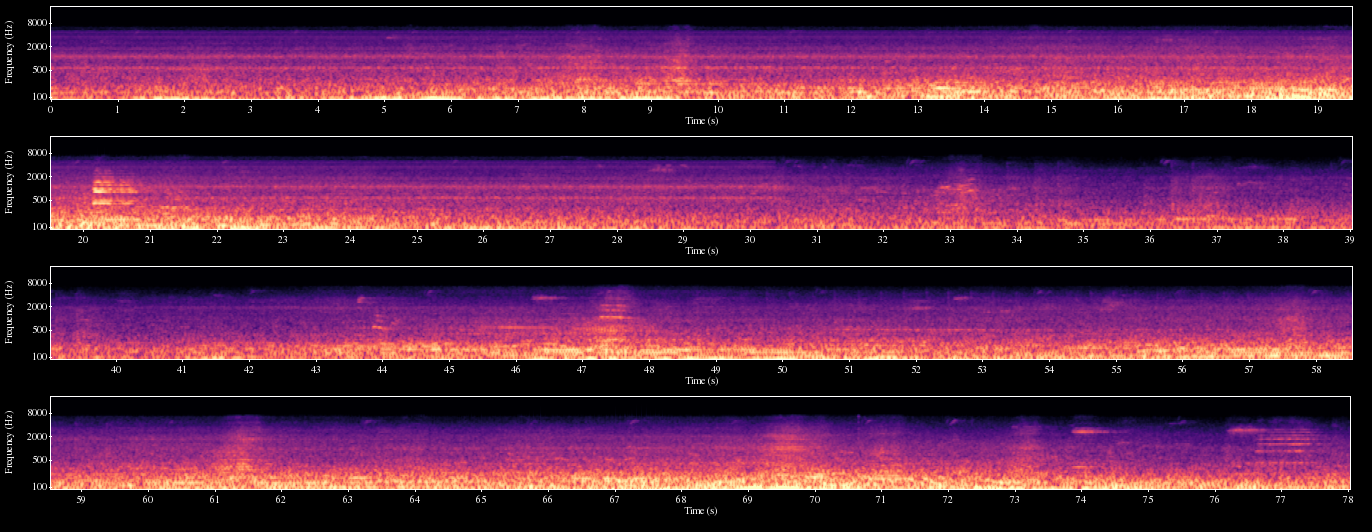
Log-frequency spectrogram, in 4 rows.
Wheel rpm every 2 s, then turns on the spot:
0, 0, 0, 0, 0, 0, 0, 0, 0, 0, 0, 0, 0, 0, 0, 0, 0, 0, 0, 0, 0, 0, 0, 0, 0, 0, 0, 0, 0, 0, 0, 0, 0, 0, 0, 0, 0, 0, 0.
none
